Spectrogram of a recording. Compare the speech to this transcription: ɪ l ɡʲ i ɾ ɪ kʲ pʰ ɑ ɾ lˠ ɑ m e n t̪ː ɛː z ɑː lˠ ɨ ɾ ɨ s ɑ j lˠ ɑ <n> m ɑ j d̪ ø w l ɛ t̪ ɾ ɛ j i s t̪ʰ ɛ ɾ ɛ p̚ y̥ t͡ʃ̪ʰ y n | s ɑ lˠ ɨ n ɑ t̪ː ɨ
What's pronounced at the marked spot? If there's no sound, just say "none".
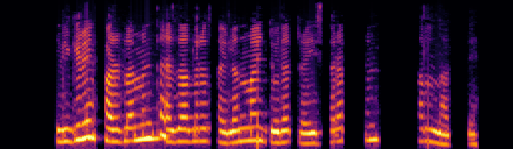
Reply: n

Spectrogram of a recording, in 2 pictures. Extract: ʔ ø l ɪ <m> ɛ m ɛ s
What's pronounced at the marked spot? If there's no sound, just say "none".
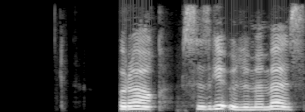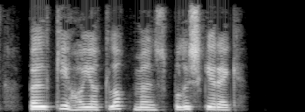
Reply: m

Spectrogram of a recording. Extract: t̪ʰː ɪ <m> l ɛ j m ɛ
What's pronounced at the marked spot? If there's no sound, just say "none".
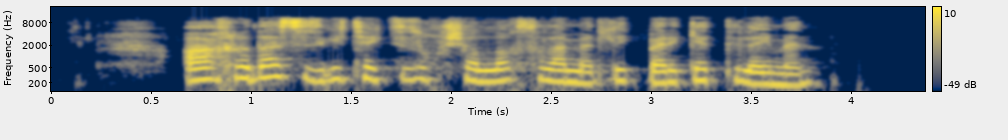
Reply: none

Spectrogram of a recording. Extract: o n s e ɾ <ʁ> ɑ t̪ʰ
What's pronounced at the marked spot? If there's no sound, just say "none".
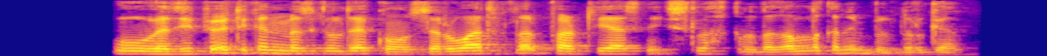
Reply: v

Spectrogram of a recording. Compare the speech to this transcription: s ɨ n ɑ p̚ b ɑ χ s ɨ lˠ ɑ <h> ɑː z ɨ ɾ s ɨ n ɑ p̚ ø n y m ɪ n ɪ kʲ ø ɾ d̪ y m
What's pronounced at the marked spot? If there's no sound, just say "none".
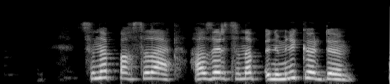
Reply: h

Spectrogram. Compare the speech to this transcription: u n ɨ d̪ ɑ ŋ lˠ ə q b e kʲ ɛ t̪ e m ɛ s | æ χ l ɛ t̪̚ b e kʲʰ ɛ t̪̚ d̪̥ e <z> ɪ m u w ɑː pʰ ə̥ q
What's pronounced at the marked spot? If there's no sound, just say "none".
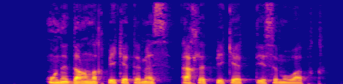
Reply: s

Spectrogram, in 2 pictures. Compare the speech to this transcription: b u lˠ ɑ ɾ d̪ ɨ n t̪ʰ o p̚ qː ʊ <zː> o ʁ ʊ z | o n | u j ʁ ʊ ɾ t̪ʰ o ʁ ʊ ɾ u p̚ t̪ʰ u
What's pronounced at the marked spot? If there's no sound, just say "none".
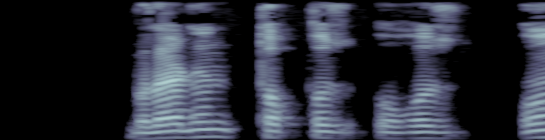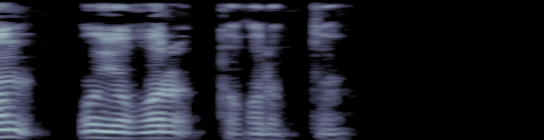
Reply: z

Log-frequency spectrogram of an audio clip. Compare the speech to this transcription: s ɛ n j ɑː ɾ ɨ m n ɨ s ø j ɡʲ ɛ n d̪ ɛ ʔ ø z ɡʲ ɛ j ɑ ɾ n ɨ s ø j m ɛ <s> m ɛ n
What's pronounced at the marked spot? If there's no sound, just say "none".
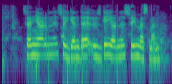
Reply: s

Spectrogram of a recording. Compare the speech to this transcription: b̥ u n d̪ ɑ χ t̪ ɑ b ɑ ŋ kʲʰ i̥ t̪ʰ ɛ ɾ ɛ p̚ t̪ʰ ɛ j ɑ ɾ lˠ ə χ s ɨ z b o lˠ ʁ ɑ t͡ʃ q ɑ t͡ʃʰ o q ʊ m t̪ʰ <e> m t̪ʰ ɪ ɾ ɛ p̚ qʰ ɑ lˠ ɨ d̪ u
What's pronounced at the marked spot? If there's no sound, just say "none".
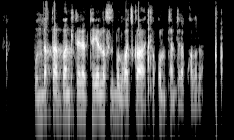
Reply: ɛ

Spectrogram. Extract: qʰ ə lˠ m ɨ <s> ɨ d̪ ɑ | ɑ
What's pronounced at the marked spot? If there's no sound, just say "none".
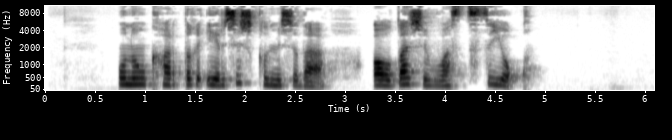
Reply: ʃ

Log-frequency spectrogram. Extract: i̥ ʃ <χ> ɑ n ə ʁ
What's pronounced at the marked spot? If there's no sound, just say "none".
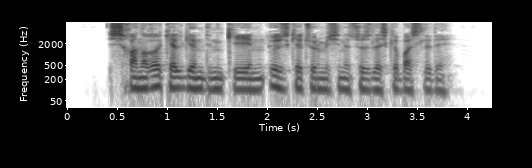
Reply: χ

